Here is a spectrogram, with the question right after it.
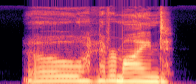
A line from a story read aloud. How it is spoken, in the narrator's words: she sighed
